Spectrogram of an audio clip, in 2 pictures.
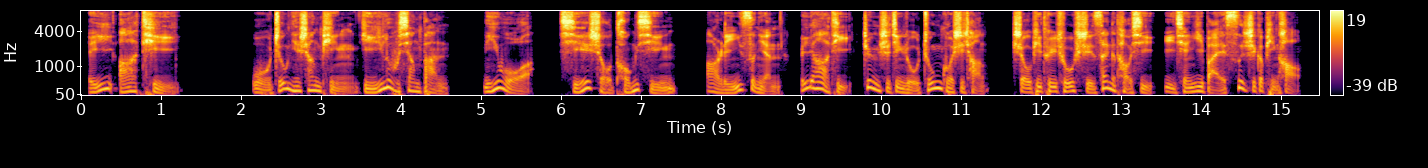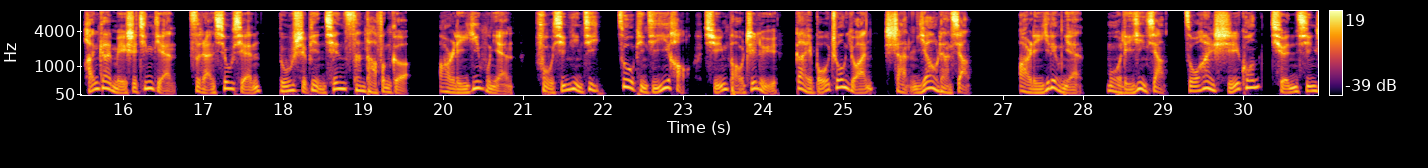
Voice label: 广告类

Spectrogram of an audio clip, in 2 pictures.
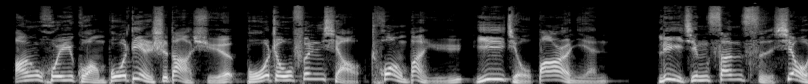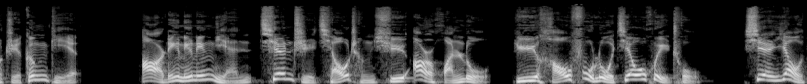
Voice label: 男, 学校专题, 介绍词; 亳州电大

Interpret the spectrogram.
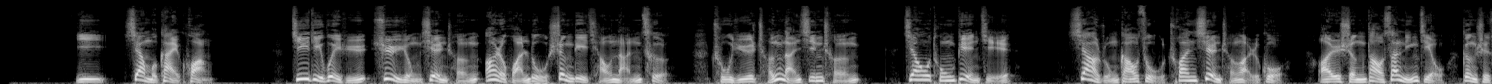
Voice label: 男 项目汇报; 某商贸城项目汇报案

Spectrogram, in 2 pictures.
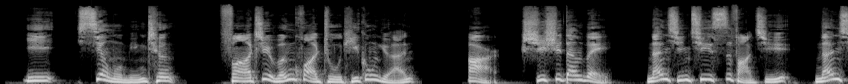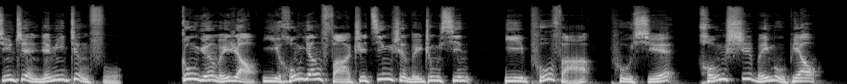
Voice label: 男 工程项目 自评工作; 项目建设情况

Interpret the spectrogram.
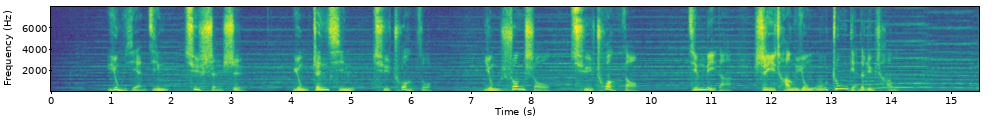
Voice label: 男 专题, 国语男声配音, 浑厚; 卡威皮卡

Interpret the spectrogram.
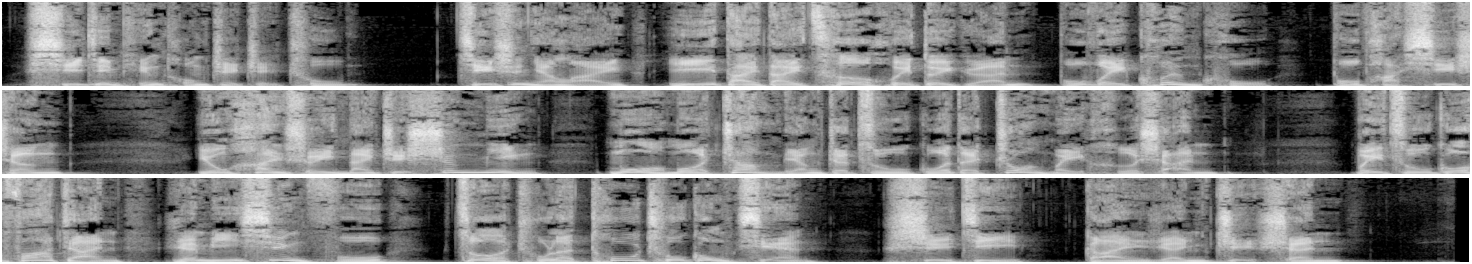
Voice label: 男-宣传介绍; 国土局; 国土资源遥感监测中心宣传介绍

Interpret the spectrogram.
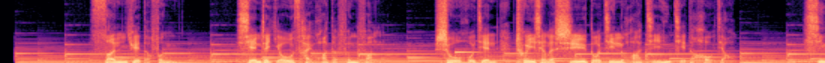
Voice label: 男 同学会诗歌 三月的风

